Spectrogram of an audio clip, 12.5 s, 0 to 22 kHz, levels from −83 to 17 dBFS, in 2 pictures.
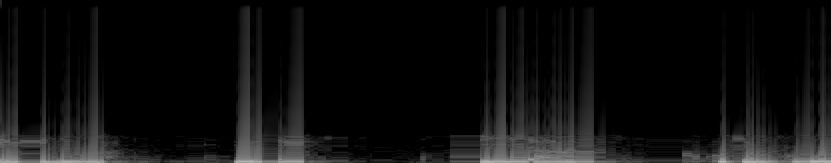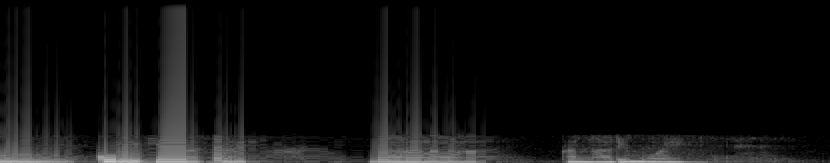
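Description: From start to end the speech carries the sound of the GSM full-rate codec. Its damage is plainly audible. This codec models the vocal tract and drives it with a sparse train of regular pulses, so fine detail in the excitation is lost. Nothing above 4 kHz survives. The result is a thin, band-limited voice with a buzzy, gravelly roughness. The quality fits the 13 kbps GSM full-rate codec.

From 0.01 s to about 9.98 s, a robotic sound from repeated short buffers sits on top. The voice becomes a rigid, metallic buzz at 134 Hz. It still roughly follows the speech. The likely cause is audio arriving too seldom, with software repeating the last short chunk to fill the gap. A 134 Hz buzz points to chunks of about 7.5 ms. Most of the audio in this stretch sounds repeated rather than new.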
